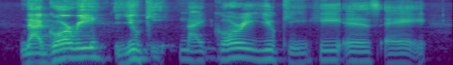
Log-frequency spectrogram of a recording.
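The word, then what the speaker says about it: Nagoriyuki: Noriyaki is his name? It is Nagori Yuki.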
